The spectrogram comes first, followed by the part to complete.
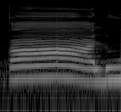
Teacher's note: قالو، دونوں آوازیں کھینچی جائیں گی کیونکہ مدہ حروف کے ساتھ آ رہی ہیں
